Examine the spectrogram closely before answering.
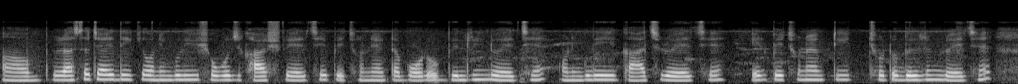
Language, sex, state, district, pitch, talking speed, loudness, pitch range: Bengali, female, Tripura, West Tripura, 205 Hz, 120 wpm, -16 LUFS, 190-215 Hz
